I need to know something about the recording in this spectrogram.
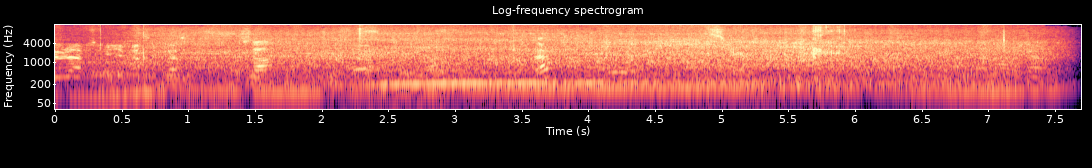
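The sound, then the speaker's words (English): A powerful Bentley taxi engine revs loud, its deep growl climbing in pitch then holding steady before easing off, over busy street noise with faint voices in the background, on the way to the port. “Oh yeah, the taxis are like crazy cars.”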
